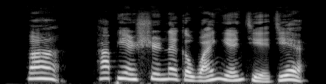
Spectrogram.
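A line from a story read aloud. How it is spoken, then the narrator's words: Startled exclamation. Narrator (Chinese): 郭福惊叫一声，向母亲说道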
